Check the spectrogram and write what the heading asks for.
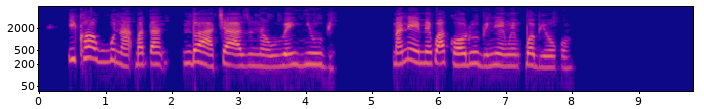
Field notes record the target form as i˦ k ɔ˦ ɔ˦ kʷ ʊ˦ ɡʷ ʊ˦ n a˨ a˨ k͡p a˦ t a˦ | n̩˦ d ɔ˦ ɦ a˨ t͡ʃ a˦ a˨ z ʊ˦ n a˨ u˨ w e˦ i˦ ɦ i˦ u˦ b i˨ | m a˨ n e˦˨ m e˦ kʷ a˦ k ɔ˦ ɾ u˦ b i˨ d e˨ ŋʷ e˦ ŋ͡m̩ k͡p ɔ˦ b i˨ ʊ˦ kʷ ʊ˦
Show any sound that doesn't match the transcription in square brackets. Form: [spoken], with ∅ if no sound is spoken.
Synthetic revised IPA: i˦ k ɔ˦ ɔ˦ [ɡʷ] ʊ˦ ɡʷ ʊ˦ n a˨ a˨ k͡p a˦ t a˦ | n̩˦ d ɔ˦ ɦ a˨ t͡ʃ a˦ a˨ z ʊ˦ n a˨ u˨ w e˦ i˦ ɦ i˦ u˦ b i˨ | m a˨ n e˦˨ m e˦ kʷ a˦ k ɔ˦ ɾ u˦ b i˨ [n] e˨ ŋʷ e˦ ŋ͡m̩ k͡p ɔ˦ b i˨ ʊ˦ kʷ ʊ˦

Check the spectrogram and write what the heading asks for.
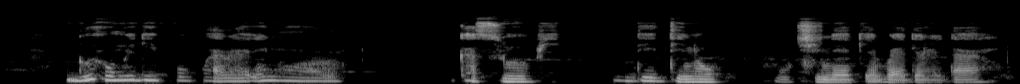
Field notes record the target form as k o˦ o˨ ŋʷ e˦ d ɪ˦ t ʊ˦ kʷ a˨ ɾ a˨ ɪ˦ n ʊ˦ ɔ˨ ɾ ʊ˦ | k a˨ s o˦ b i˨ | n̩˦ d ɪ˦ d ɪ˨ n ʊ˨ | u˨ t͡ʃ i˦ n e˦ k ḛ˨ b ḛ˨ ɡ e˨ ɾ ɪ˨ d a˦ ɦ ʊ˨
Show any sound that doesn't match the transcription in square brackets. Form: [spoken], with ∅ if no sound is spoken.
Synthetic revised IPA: [ɡ] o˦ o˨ ŋʷ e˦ d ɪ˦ [p] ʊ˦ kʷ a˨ ɾ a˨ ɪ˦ n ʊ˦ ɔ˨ ɾ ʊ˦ | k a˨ s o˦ b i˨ | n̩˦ d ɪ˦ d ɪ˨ n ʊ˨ | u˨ t͡ʃ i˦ n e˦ k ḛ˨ b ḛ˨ [d] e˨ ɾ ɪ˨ d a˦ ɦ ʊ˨

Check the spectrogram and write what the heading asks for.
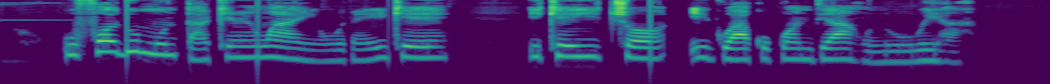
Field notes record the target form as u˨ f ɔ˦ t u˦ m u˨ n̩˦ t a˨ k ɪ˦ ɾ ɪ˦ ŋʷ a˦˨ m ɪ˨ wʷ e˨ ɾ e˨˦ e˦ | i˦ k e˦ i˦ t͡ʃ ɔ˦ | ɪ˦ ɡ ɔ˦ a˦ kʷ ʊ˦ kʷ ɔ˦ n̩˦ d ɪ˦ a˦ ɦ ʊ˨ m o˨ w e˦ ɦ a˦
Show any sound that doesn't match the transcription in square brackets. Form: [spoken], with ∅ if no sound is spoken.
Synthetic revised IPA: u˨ f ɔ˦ [d] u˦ m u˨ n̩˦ t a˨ k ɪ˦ ɾ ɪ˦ ŋʷ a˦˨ [ɲ] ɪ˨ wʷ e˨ ɾ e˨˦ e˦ | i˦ k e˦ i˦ t͡ʃ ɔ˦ | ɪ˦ ɡ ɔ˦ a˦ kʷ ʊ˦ kʷ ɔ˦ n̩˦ d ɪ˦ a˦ ɦ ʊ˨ [n] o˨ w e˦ ɦ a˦

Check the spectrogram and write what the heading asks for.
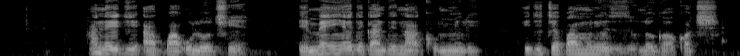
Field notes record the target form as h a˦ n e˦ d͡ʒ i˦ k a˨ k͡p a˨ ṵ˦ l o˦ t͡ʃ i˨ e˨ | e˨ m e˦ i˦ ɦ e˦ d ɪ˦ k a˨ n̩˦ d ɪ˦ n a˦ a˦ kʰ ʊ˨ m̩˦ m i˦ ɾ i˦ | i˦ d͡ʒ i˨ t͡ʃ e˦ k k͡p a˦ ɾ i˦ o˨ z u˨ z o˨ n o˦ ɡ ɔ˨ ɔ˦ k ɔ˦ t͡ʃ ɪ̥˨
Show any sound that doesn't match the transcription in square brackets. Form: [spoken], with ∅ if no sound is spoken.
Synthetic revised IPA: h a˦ n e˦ d͡ʒ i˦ [ʔ] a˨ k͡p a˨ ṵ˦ l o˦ t͡ʃ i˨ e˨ | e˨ m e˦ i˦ ɦ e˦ d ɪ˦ k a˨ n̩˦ d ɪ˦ n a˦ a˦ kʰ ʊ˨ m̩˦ m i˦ ɾ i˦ | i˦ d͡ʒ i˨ t͡ʃ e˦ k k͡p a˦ ɾ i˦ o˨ z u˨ z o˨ n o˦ ɡ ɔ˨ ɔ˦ k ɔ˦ t͡ʃ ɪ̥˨

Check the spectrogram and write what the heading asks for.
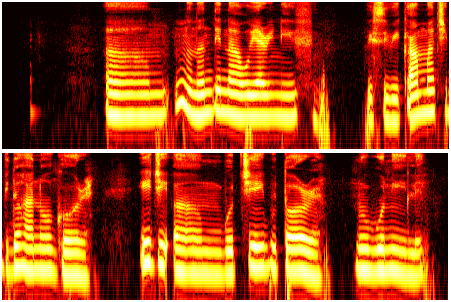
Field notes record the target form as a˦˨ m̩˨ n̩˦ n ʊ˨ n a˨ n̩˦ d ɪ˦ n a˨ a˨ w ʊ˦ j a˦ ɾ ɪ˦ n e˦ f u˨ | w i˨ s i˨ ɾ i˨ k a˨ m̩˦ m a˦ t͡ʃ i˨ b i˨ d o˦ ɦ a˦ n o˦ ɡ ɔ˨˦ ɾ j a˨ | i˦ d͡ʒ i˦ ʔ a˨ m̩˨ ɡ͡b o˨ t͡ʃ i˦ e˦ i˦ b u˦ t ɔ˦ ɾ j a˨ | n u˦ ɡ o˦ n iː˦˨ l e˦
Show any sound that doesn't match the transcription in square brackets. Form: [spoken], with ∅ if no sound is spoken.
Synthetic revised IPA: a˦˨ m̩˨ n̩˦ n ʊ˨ n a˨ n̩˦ d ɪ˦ n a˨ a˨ w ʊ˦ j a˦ ɾ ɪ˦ n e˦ f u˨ | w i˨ s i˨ ɾ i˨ k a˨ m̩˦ m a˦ t͡ʃ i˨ b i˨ d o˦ ɦ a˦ n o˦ ɡ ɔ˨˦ ɾ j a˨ | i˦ d͡ʒ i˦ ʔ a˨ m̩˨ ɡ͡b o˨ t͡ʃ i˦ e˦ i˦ b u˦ t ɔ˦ ɾ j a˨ | n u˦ [ɡ͡b] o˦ n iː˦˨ l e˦

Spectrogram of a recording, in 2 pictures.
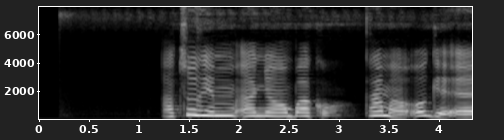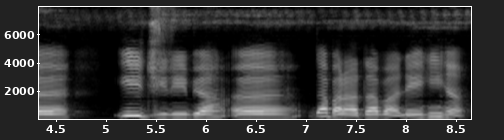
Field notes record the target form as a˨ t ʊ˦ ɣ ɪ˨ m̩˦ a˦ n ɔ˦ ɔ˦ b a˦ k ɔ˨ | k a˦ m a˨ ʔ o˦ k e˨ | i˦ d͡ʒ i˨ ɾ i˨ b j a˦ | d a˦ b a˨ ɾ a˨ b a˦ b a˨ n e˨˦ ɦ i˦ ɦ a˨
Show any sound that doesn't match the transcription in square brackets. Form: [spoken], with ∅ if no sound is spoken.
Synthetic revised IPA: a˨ t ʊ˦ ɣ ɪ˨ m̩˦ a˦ [ɲ] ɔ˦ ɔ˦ [ɡ͡b] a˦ k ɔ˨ | k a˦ m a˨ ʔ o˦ [ɡ] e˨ | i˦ d͡ʒ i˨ ɾ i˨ b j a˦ | d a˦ b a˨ ɾ a˨ [d] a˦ b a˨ n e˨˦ ɦ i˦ ɦ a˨

